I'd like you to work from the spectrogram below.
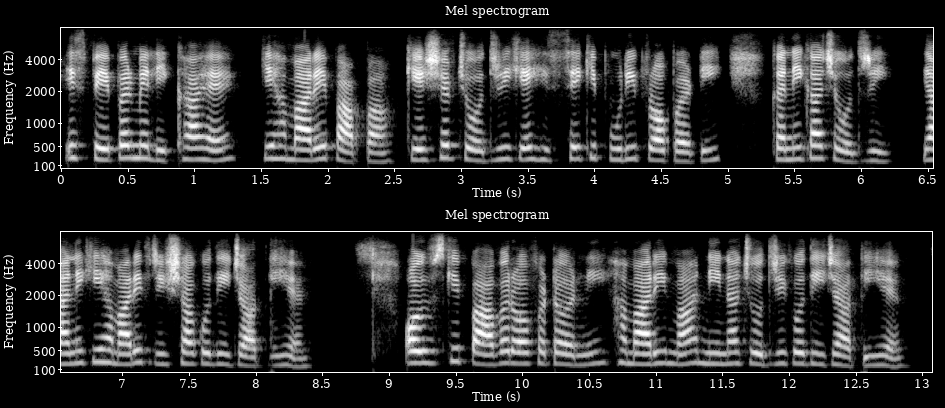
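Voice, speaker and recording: A woman's voice: on the high side, fairly even intonation, measured pace, natural voice. A woman reading the lines of a proud, defiant young woman in a storybook tale, firm and taunting.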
